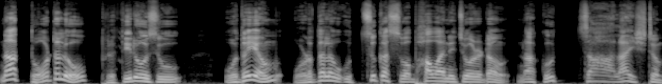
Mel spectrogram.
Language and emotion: Telugu, happy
